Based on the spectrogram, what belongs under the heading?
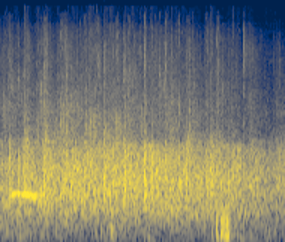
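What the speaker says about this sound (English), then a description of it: "Huge round of applause for Krithika as well" An audience applauds a presenter on stage at a customer and partner event, loud dense clapping that holds steady for nearly four seconds before easing slightly, with no talking over it.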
